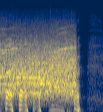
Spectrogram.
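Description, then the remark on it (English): A burst of canned laughter played from a sound-effect button pressed by mistake instead of the cheering button, a loud crowd laughing in rhythmic bursts for about a second and a half before it cuts off abruptly, leaving a faint hiss. “Well, we often try and push the orange for the cheering, but it is the laughter.”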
